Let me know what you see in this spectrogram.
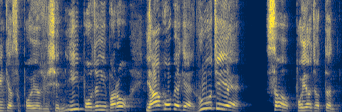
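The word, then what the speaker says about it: לוז: 본래의 이름이 루스 루즈이 히브리어 발음으로는 루즈에 어떻게 쓰냐 하면 요렇게 해서 중간에 와서 요렇게 이게 라메드 라메드 라메드 그다음에 바브 바브 그다음에 자인 요게 루즈에 루즈 루즈에 라메드 라메드 막대기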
